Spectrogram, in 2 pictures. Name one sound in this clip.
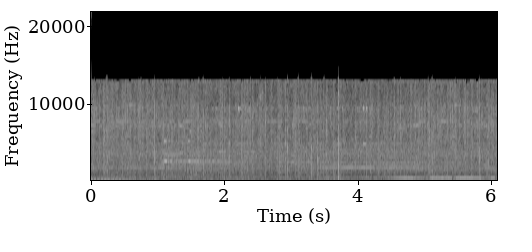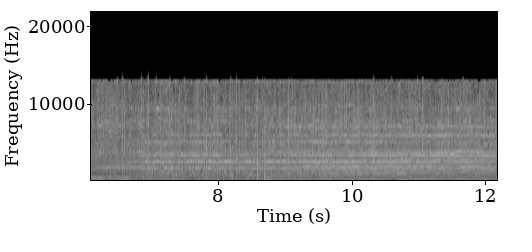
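Electronic music with drifting tones and soft clicks plays.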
